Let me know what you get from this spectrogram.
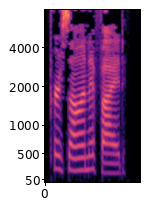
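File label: "personified", British English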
